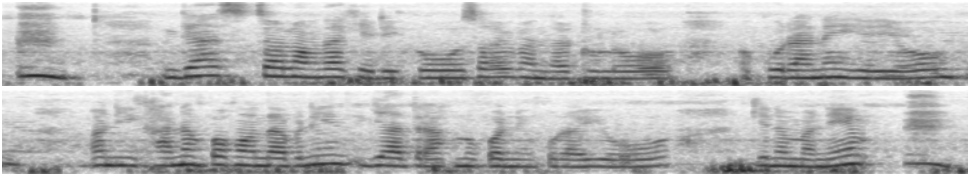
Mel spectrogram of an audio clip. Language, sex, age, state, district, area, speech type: Nepali, female, 30-45, West Bengal, Kalimpong, rural, spontaneous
